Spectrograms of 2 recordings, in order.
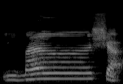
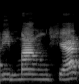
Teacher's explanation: nun sukun ketemu shin itu ikhfa, ditahan ya. Liman sya, bukan liman sya, apa limang sya, tapi liman sya, shinnya mad wajib mutasil.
